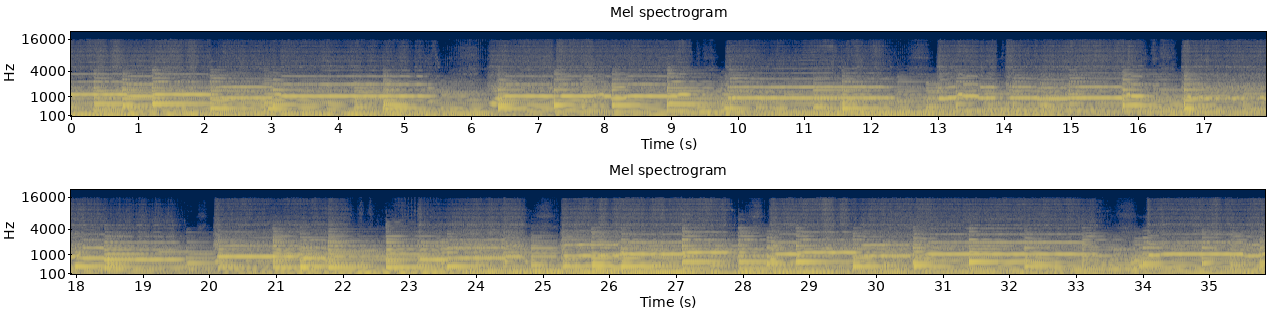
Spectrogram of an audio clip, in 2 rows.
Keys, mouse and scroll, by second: 0.1 alt+middle click, 0.6 alt+middle click, 0.9 scroll up 1, 1.1 shift+middle click, 1.4 scroll up 1, 1.7 shift+middle click, 2.2 s, 4.0 middle click, 4.9 e, 6.7 middle click, 7.1 scroll down 4, 7.4 shift+middle click, 7.8 scroll down 1, 8.1 middle click, 8.5 Tab, 9.1 shift+a, 10.4 alt+middle click, 10.7-11.2 shift+middle drag, 11.2 s, 14.8 g, 16.5 scroll up 2, 17.1 shift+middle click, 18.0 s, 24.1 alt+middle click, 24.8 s, 27.9 scroll up 3, 28.3 shift+middle drag, 28.5 scroll up 1, 29.0 g, 30.3-30.9 middle drag, 30.9-31.2 scroll down 2, 31.8 scroll down 2, 31.8 Tab, 32.1 click, 32.7 s, 34.1 middle click, 34.8 Tab, 35.5 g.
